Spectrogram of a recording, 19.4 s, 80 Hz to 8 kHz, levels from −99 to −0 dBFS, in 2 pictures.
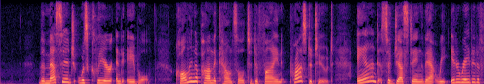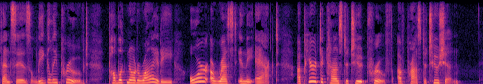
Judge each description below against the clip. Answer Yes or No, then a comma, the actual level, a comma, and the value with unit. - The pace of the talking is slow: Yes, slow, 100 wpm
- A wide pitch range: Yes, wide, 7.7 semitones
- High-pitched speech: Yes, high, 215 Hz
